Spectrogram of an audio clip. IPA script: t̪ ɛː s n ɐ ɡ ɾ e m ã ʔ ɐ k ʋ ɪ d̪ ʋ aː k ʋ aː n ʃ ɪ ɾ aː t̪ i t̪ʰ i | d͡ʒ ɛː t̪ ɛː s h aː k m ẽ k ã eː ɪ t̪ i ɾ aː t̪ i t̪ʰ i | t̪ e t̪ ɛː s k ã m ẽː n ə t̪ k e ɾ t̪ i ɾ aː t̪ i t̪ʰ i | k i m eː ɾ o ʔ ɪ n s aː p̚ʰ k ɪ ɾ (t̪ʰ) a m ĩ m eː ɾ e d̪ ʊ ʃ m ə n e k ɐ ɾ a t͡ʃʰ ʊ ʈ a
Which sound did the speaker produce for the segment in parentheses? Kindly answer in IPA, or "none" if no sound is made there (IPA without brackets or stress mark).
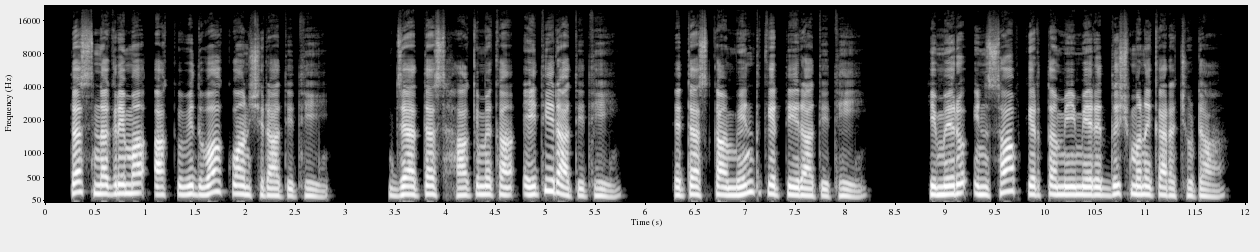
t̪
